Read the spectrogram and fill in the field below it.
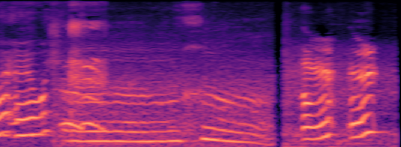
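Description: High, wavering crying wails with brief pauses for breath; a young infant's cry.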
